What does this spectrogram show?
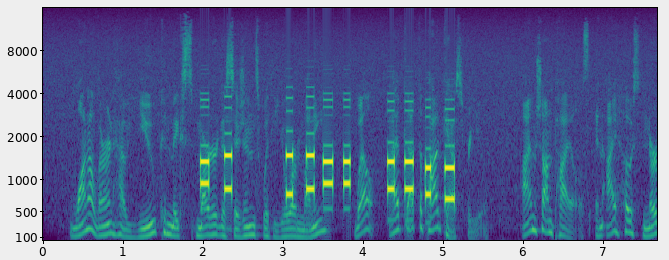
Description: DTMF, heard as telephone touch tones, dialled by hand, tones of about 100 ms, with speech in English. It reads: 09 6900 8841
